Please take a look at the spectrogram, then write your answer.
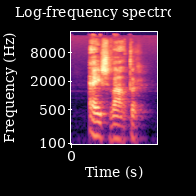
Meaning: ice water (water chilled by means of ice)
- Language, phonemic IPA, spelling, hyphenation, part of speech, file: Dutch, /ˈɛi̯sˌʋaː.tər/, ijswater, ijs‧wa‧ter, noun, Nl-ijswater.ogg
